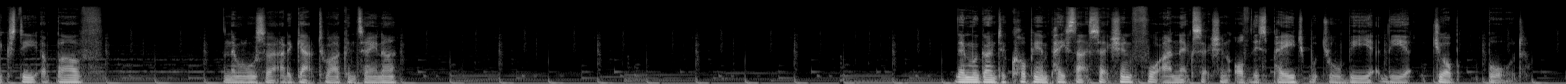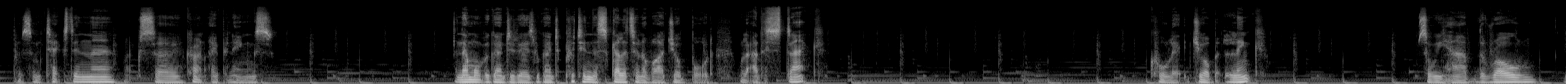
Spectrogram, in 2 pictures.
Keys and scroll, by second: 5.2 shift+Up, 9.9 super+c, 10.0 super+v, 15.6 super+c, 15.8 super+a, 15.9 super+v, 16.3 Return, 17.2 Return, 20.9 super+v, 21.1 Return, 21.3 super+c, 21.3 super+v, 28.7 Return.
